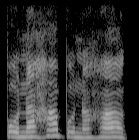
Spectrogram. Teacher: విసర్గ తర్వాత ప వస్తే ఫ రావాలి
